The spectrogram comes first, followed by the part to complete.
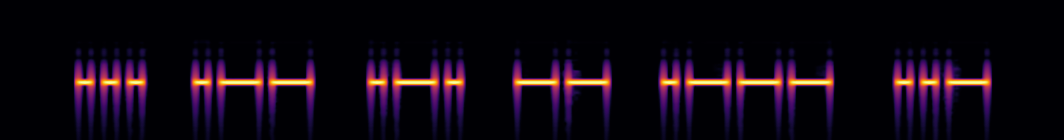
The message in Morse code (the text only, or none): SWRMJU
